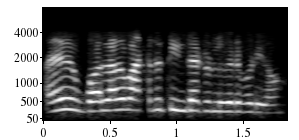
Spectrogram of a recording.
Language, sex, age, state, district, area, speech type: Odia, female, 18-30, Odisha, Kendujhar, urban, conversation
